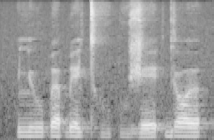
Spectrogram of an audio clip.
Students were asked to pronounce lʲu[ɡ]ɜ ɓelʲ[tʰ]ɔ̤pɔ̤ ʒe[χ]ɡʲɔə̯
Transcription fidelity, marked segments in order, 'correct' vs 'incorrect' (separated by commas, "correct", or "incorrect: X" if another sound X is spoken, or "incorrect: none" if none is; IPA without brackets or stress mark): incorrect: ɓ, correct, incorrect: ʔ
